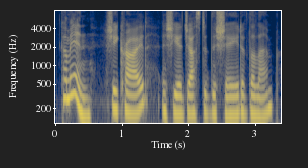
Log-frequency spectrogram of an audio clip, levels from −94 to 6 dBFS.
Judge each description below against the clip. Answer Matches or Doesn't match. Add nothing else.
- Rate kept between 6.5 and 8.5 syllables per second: Doesn't match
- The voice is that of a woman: Matches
